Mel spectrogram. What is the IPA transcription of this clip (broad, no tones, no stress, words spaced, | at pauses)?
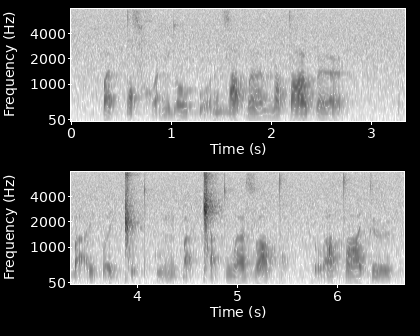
pɐtdˤəsˤχʷa̰ndou̯ ɓo̰nzˤɐ ɓɐ nətˤwuɓœ | ɓa̰i̯pə̰i̯ǁṵt kṵnk͡pa̰ǁa̰t wɐzotˤ | ɾo̰i̯ tˤœi̯tʉ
